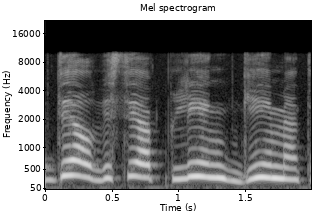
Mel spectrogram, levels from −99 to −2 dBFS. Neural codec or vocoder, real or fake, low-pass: none; real; 9.9 kHz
